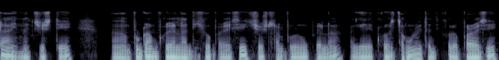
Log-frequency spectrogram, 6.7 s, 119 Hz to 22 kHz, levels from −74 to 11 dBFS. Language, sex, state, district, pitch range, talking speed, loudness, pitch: Nagamese, male, Nagaland, Kohima, 75-80 Hz, 215 wpm, -21 LUFS, 75 Hz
